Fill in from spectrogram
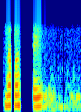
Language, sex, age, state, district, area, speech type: Marathi, female, 18-30, Maharashtra, Satara, urban, conversation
